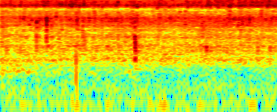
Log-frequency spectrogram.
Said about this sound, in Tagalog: Yan lang muna yung ilunod natin dito sa mantika.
